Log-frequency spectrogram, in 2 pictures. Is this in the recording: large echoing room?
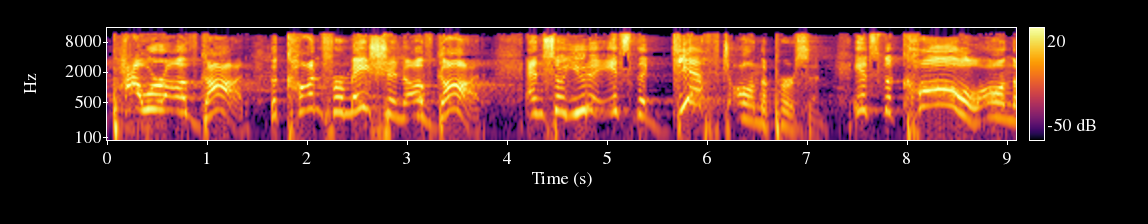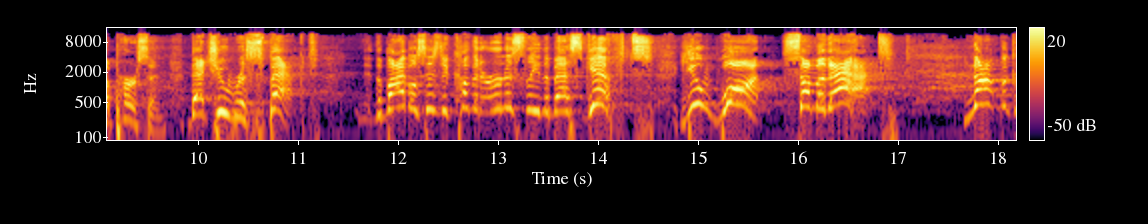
yes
